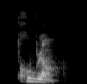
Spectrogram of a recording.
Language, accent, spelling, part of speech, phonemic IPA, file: French, France, trou blanc, noun, /tʁu blɑ̃/, LL-Q150 (fra)-trou blanc.wav
- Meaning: white hole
